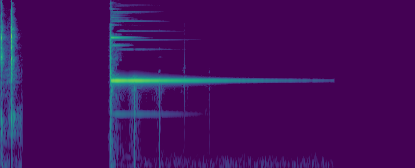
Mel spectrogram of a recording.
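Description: Subscribe-button animation sound effects: two quick mouse clicks, then about a second later a single bright bell ding that rings out and fades over about two seconds.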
